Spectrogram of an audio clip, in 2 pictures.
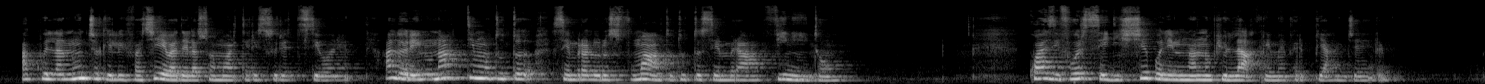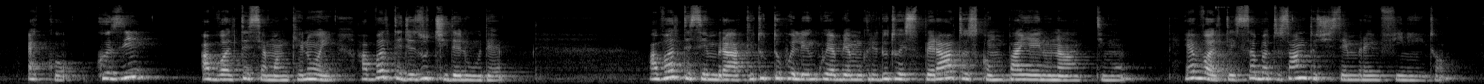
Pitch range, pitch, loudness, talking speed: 205-260 Hz, 225 Hz, -22 LUFS, 135 wpm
